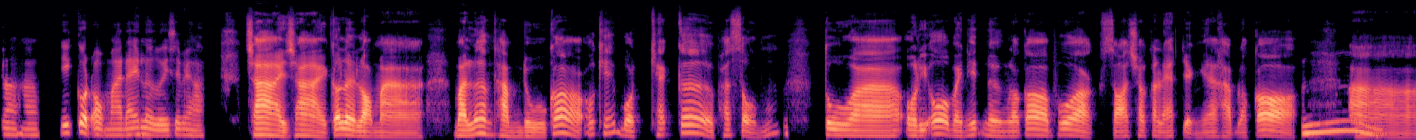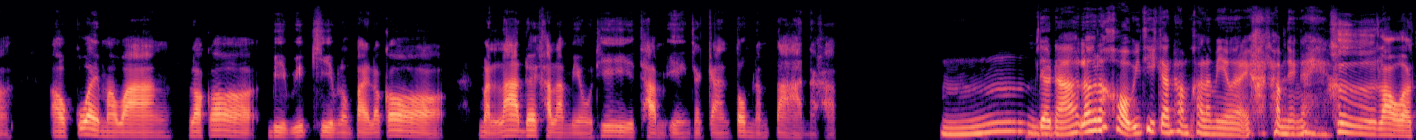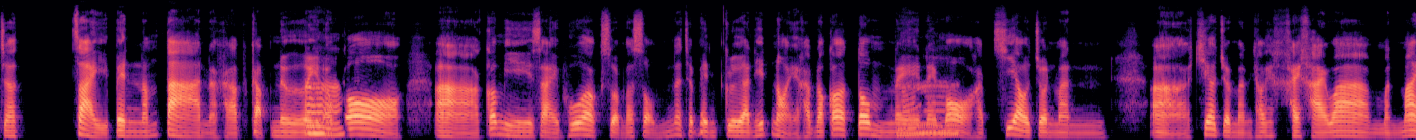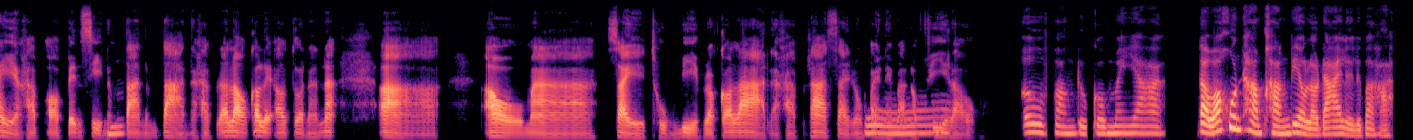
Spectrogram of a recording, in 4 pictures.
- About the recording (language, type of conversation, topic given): Thai, podcast, งานอดิเรกอะไรที่คุณอยากแนะนำให้คนอื่นลองทำดู?
- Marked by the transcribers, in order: other background noise; laughing while speaking: "หน่อยคะ ทำยังไงอะ ?"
